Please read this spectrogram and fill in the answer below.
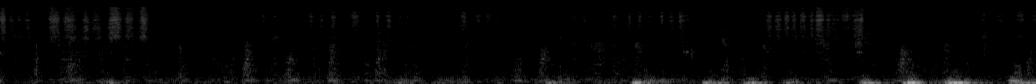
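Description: A soft-tipped blending tool rubbing charcoal into drawing paper: a run of short, scratchy swishing strokes. In the second half several soft low thumps come in, and the loudest two fall near the end.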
